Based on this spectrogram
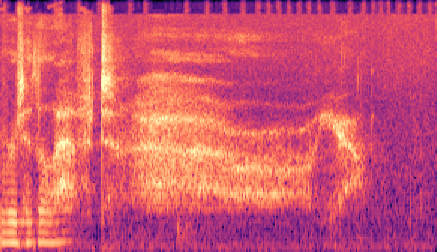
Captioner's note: breathing deeply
